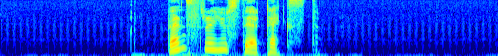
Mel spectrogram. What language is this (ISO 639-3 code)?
nor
